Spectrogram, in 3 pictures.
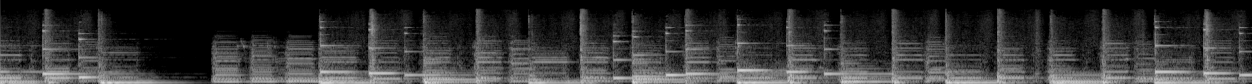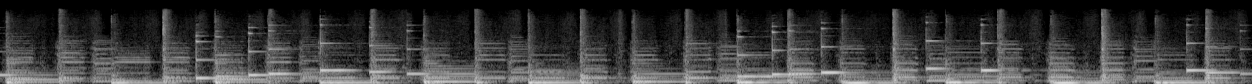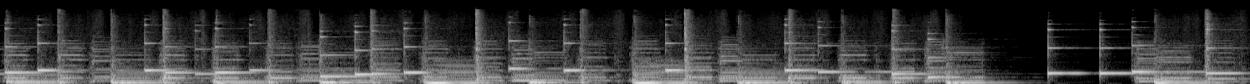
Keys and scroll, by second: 10.0 f, 23.8 1, 26.1 r, 31.6 w.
